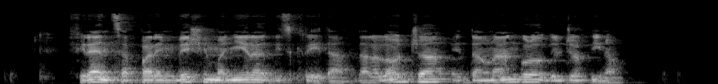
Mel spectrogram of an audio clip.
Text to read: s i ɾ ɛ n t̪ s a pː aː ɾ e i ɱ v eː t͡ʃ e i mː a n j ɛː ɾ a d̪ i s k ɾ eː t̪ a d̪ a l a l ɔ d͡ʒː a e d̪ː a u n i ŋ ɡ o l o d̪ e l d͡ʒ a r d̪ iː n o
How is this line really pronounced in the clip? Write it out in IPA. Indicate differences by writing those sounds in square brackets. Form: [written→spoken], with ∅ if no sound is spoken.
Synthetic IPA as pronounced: [s→f] i ɾ ɛ n t̪ s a pː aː ɾ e i ɱ v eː t͡ʃ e i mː a n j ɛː ɾ a d̪ i s k ɾ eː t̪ a d̪ a l a l ɔ d͡ʒː a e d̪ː a u n [i→a] ŋ ɡ o l o d̪ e l d͡ʒ a r d̪ iː n o

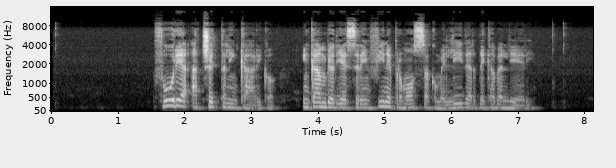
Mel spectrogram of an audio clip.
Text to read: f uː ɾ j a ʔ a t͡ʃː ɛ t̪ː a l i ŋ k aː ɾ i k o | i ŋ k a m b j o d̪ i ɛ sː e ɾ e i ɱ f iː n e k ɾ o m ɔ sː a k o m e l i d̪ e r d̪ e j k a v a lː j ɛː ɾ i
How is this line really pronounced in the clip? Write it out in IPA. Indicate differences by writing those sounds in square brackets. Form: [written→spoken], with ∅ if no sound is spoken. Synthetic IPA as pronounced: f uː ɾ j a ʔ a t͡ʃː ɛ t̪ː a l i ŋ k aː ɾ i k o | i ŋ k a m b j o d̪ i ɛ sː e ɾ e i ɱ f iː n e [k→p] ɾ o m ɔ sː a k o m e l [i→iː] d̪ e r d̪ e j k a v a lː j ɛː ɾ i

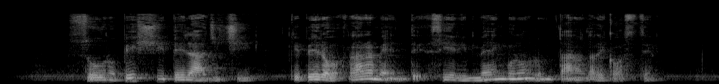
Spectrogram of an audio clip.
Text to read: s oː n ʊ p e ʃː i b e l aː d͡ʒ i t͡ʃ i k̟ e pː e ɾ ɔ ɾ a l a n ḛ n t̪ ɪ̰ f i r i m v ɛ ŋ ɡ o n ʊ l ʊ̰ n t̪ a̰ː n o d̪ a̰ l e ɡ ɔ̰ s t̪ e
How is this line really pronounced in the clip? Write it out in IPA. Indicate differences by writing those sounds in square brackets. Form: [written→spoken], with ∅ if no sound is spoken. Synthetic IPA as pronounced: s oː n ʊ p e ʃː i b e l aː d͡ʒ i t͡ʃ i k̟ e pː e ɾ ɔ [ɾ→r] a [l→ɾ] a [n→m] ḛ n t̪ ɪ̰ [f→s] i r i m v ɛ ŋ ɡ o n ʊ l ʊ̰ n t̪ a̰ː n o d̪ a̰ l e [ɡ→k] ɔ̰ s t̪ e

